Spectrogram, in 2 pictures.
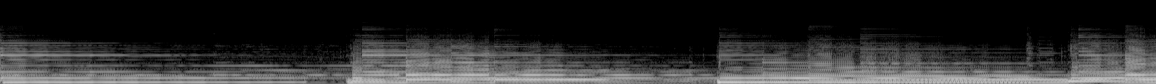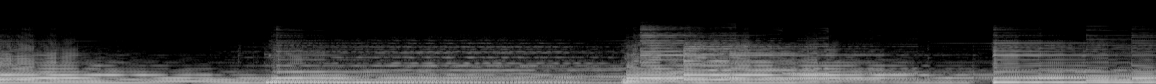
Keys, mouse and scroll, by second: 1.3 e, 2.6 z, 3.2-4.8 drag, 4.6 KP_3, 4.9 Tab, 6.0 Tab, 6.6 z, 10.3 ctrl+b, 12.7 ctrl+b, 15.1 click, 15.3 Tab, 15.8 z, 16.0 click, 16.8 Tab, 17.0 z, 17.7 middle click, 21.7 ctrl+r.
